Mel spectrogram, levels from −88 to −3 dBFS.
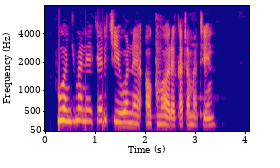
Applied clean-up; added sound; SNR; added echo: none; none; none; none.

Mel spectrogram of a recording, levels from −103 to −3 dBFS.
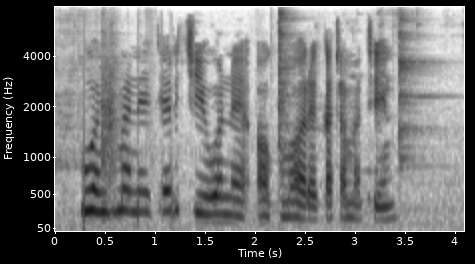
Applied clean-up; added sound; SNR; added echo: none; Bicycle; 14 dB; none.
